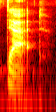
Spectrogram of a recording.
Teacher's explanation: substitution of d for th at the beginning of words. So that becomes dat.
